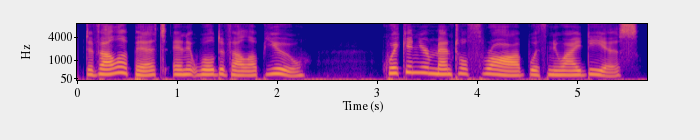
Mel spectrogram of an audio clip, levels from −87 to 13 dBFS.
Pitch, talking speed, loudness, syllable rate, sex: 210 Hz, 145 wpm, -17 LUFS, 4.4 syllables/s, female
